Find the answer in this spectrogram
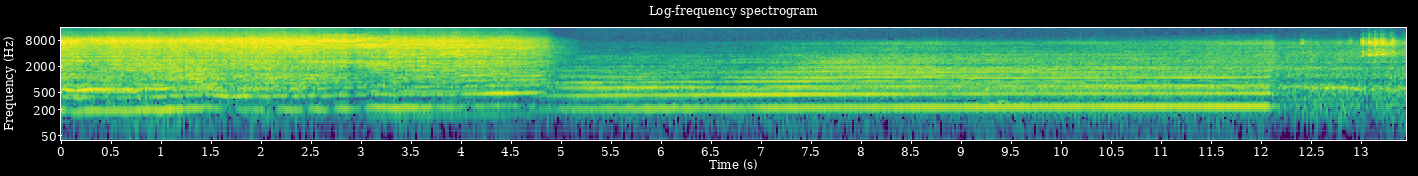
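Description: Wartburg 311 rally car's three-cylinder two-stroke engine accelerating hard, its pitch climbing for about five seconds. The sound then changes abruptly to a steadier drone as the car approaches, rising slowly in pitch, and changes abruptly again near the end.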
